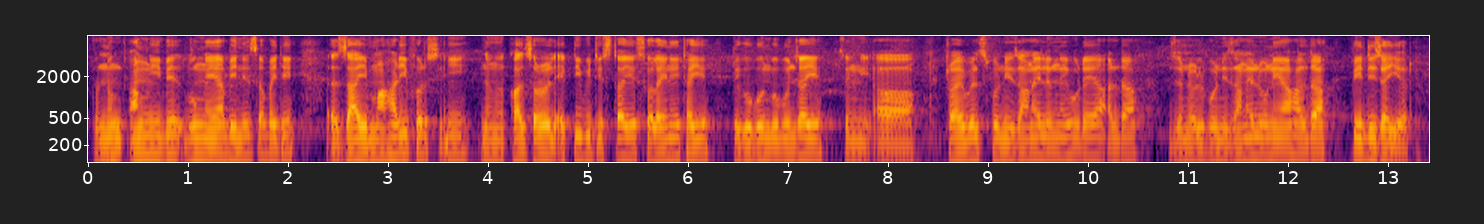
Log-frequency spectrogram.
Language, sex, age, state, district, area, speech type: Bodo, male, 30-45, Assam, Chirang, rural, spontaneous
